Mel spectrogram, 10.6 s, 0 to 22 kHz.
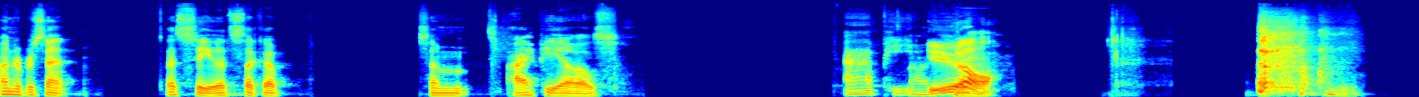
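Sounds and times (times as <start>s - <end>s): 
speech: 0.0s - 0.6s, 1.2s - 2.2s, 3.2s - 4.7s, 6.3s - 7.6s, 9.4s - 10.2s
person coughing: 9.4s - 10.3s.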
